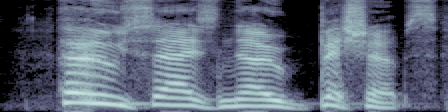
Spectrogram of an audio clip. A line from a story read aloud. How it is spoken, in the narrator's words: the crowd roared back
